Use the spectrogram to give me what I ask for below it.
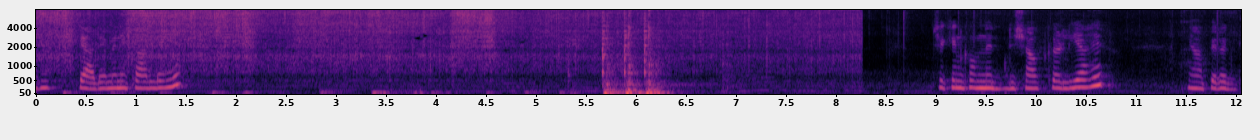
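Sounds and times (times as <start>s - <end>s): spatula stirring and scraping pan: 0.0s - 7.1s
food sizzling in a wok: 0.0s - 8.3s.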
